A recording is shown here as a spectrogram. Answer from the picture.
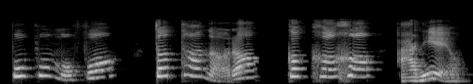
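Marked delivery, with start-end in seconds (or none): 0.1-3.5 higher-pitched, syllables run together in a rush; hurried reading. Shown as a demonstration. Teacher mimics students rushing the drill, hurried and higher. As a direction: rattle the drill off too hastily. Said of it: "쌤이 급하게 읽지 마라 그랬어요".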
